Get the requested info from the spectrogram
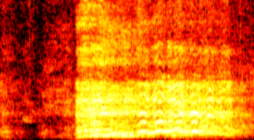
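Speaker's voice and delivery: loud, high ugly-cry wail; hammed-up nasty bawling; mock bawling. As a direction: imitate an uncontrolled ugly cry at full volume. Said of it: "I start bawling".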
